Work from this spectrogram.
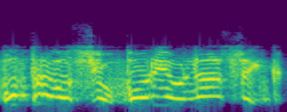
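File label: Serbian player killed ally mood high, speech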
